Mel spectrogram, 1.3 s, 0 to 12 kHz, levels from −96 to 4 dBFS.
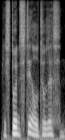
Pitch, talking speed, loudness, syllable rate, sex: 135 Hz, 230 wpm, -16 LUFS, 5.0 syllables/s, male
